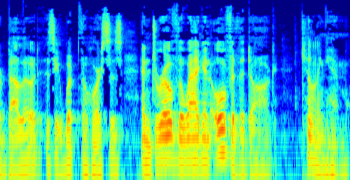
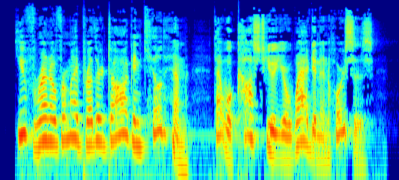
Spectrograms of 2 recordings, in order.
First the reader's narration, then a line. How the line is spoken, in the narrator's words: exclaimed the sparrow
